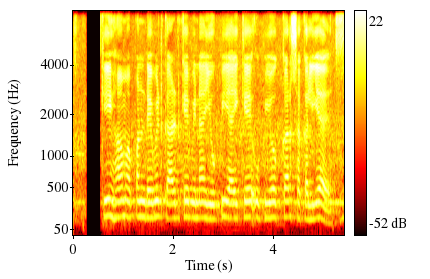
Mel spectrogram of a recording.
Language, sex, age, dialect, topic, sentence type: Maithili, male, 31-35, Southern/Standard, banking, question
